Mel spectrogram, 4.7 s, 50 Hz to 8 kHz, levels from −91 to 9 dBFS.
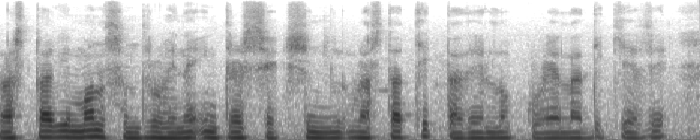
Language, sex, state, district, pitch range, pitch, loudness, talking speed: Nagamese, male, Nagaland, Kohima, 105-120 Hz, 110 Hz, -16 LUFS, 190 wpm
